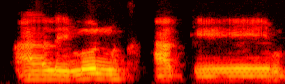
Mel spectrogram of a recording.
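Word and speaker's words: عليم حكيم: Alimun hakim. Alimun gitu atuh. Alimun hakim. Hukumnya Idhar. kenapa Domatain ketemu H. dibacanya Baca jelas N-nya, jelas Pak. bunyi N-nya alimun hakim.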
